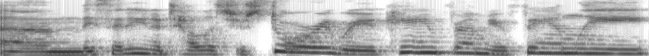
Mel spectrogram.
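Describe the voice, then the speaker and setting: A woman speaks against a quiet background. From Los Angeles suburbs, US. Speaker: business executive and author. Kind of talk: interview.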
